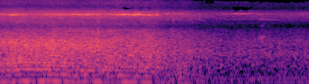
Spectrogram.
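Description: A drone's motors hum nearby and wind down.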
